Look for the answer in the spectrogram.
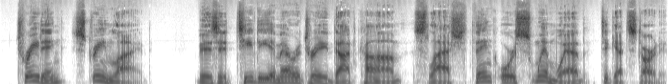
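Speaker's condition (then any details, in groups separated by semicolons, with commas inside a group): No condition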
